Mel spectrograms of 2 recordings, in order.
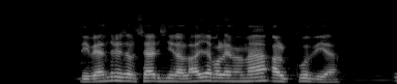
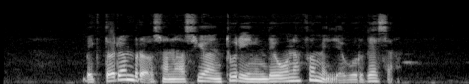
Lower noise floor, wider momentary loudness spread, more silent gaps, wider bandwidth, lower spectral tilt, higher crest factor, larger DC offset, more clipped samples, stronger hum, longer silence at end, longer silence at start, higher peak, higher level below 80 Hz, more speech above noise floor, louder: first, -78 dBFS vs -51 dBFS; about the same, 8 LU vs 8 LU; neither; about the same, 11 kHz vs 11.5 kHz; about the same, -5.5 dB/octave vs -6.5 dB/octave; about the same, 18 dB vs 14 dB; neither; neither; neither; about the same, 0.6 s vs 0.6 s; about the same, 0.8 s vs 0.85 s; second, -14 dBFS vs -2 dBFS; second, -84 dBFS vs -46 dBFS; first, 47 dB vs 38 dB; second, -31 LUFS vs -13 LUFS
